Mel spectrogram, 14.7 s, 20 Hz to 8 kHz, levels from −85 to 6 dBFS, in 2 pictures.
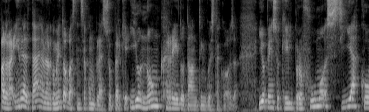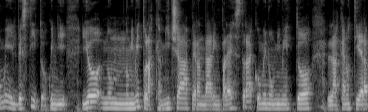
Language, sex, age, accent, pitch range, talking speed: Italian, male, 20-39, native, 110-140 Hz, 175 wpm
